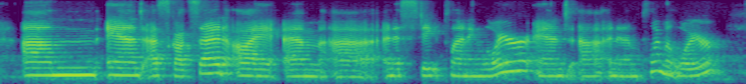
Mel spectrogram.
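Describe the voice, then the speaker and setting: With a Canadian accent, a woman speaks in a fairly high voice with ordinary pitch variation, and the room echo is audible. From Northern Ontario, Canada (North Bay). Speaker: estate planning lawyer. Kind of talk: podcast interview.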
